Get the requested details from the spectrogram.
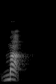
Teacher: the fourth tone is short and down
